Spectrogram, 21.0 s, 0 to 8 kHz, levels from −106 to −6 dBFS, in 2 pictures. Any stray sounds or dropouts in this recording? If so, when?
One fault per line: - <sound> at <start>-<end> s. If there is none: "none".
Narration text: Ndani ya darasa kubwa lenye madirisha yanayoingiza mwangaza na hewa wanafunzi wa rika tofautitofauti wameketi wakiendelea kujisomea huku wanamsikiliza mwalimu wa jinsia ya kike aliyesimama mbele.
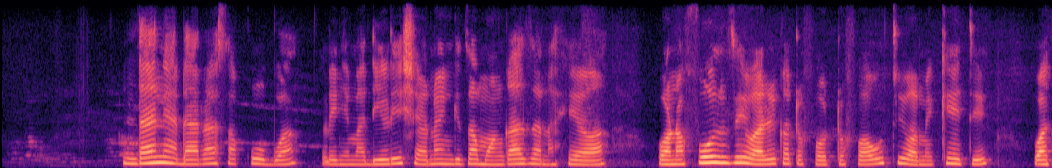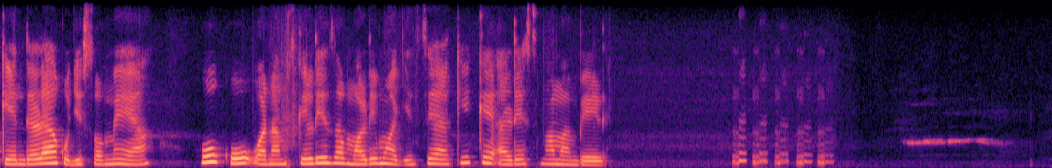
- laugh at 17.8-18.9 s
